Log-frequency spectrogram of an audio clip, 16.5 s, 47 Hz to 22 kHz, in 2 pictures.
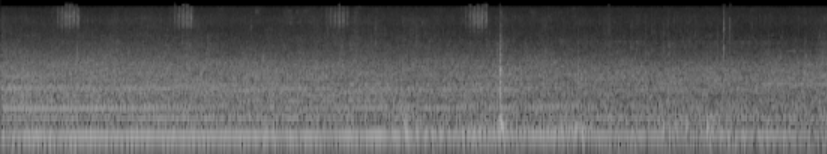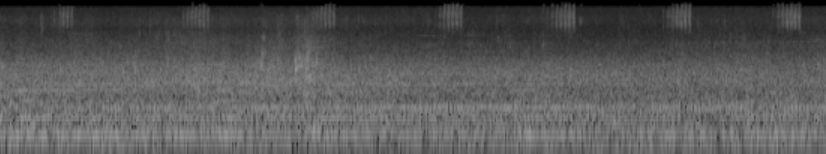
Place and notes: Pont routier de Cressin-Rochefort, Cressin-Rochefort, France - Sous le pont.
Via Rhôna sous le pont de Cressin_Rochefort . insectes, cyclistes passant sur les barrières canadiennes, passage d'un hors-bord .
France métropolitaine, France, July 2021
